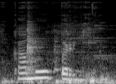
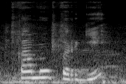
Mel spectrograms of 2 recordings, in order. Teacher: Jika diucapkan dengan intonasi datar, maka akan menjadi kalimat berita. Sedangkan kamu pergi dengan intonasi naik menjadi kalimat tanya.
